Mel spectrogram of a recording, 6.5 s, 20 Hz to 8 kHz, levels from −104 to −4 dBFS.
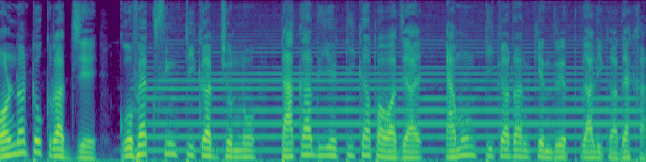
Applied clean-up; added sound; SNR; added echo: none; Wind instrument, woodwind instrument; 14 dB; none.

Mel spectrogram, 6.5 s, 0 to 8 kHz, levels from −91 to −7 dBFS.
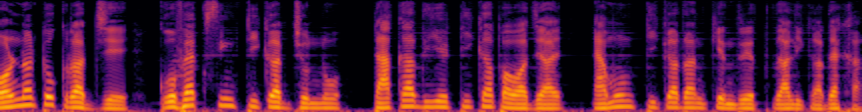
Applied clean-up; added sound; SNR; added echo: neural mask model DeepFilterNet 3.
